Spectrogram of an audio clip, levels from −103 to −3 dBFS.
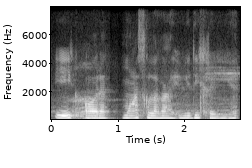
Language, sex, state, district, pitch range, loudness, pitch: Hindi, female, Delhi, New Delhi, 155-165 Hz, -17 LUFS, 155 Hz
